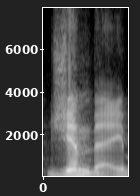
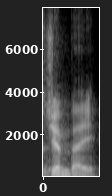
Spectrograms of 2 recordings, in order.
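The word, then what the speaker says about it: djembe: those footsteps as well is said FYI it's pronounced jimbe but spelled jimbe uh and yes it is jimbe I I do know what that is we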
